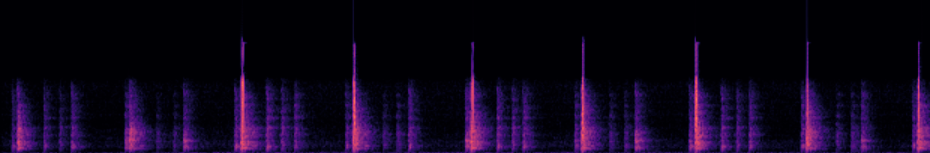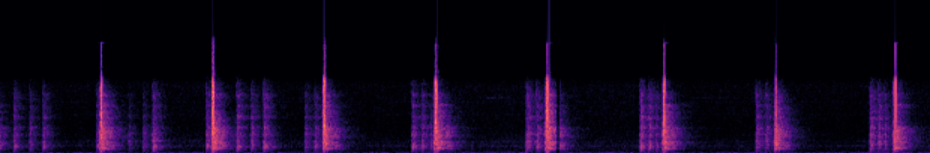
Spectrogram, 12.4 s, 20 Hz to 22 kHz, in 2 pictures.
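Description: Drumsticks striking a drum practice pad in the flam drag rudiment: an accented stroke about every three-quarters of a second, in time with an 80 bpm metronome, with quick, quieter grace strokes between the accents.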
